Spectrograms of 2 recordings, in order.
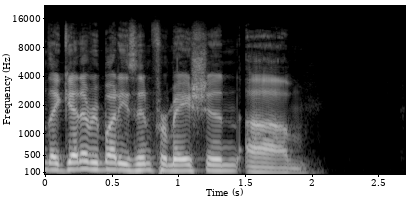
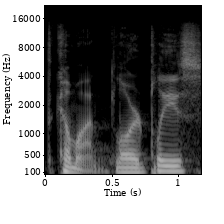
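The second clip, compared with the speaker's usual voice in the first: soft, pleading little prayer; quiet prayer; 6 semitones lower, 9 dB quieter than usual. Retold or imitated. Gym worker praying before checking sauna, soft plea. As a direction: beg the Lord quietly. Praying not to find activity.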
